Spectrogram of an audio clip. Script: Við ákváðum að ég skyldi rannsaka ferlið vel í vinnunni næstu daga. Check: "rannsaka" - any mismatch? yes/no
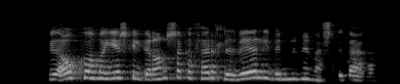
no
